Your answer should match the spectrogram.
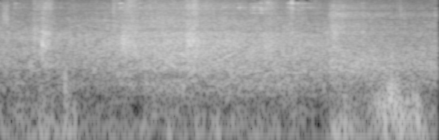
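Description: Wind blowing across the phone's microphone on an open beach: a steady rushing hiss over uneven low rumbling.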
